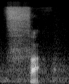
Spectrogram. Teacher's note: bibir bawah ditempelkan ke gigi seri atas.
